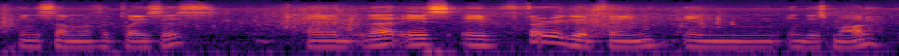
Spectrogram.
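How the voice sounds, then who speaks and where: With a non-native accent, a man talks at a fairly slow pace in a fairly low pitch with ordinary pitch variation, amid audible room echo and noticeable background noise. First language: not English. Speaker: gaming YouTuber. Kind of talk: let's play commentary. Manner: casual, with hesitations.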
